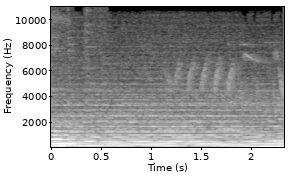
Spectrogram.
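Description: Soft background score of sustained, held chords, with a deep low swell coming in near the end.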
